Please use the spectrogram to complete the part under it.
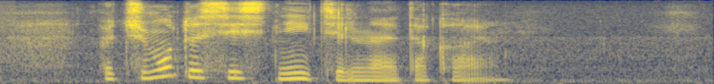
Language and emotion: Russian, neutral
